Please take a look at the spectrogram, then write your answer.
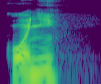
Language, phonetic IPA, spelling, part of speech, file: Russian, [ˈkonʲɪ], кони, noun, Ru-кони.ogg
- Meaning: nominative plural of конь (konʹ)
